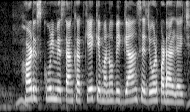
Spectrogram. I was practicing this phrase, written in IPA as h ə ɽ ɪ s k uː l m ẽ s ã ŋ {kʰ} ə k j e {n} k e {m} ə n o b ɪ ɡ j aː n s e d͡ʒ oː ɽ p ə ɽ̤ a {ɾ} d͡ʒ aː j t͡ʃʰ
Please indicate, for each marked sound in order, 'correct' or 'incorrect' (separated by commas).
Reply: correct, incorrect, correct, incorrect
